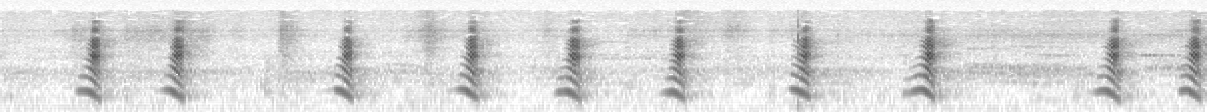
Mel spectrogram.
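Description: Rose-ringed parakeet giving a series of about ten short calls, each sliding downward in pitch, roughly two a second with uneven gaps.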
